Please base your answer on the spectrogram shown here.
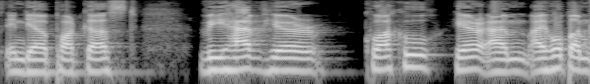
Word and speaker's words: Kwaku: bit tricky to pronounce you pronounce the a a bit more so it's kwaku but to be honest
